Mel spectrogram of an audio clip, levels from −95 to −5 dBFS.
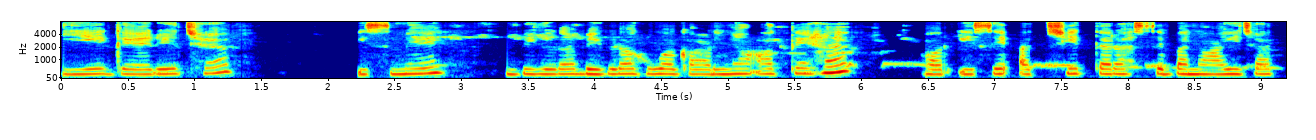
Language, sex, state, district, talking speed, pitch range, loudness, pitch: Hindi, female, Bihar, Jahanabad, 110 wpm, 255-280 Hz, -18 LUFS, 260 Hz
